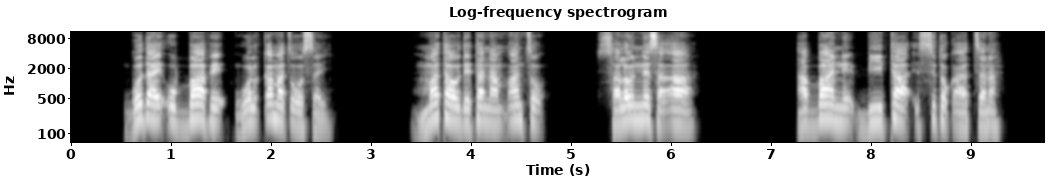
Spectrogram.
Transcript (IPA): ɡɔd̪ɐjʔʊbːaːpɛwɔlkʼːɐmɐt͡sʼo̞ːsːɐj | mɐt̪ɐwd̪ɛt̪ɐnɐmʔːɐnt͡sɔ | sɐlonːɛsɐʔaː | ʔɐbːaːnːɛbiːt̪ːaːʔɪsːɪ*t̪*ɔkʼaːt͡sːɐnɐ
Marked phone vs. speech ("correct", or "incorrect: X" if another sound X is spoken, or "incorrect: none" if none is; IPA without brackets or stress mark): correct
